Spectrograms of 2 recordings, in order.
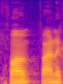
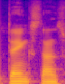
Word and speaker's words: Daink: Daink, what does Daink stand for me? Daink in French means crazy. Daink, it means dunk. Dunk, it's spelled like that.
